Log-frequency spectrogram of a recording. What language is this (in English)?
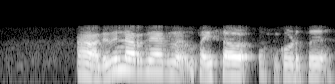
Malayalam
